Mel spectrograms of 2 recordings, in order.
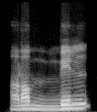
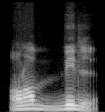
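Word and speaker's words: ربّ: এখানে যেহেতু জবর সেজন্য রটা মোটা হবে। রব্বিল, আমরা চিকন এবং মোটা হরফ পড়ারও পদ্ধতি জানি যে মোটা হরফ পড়ার সময় মুখ উপর নিচ খুলবে, পাশাপাশি আ মুখ ভর্তি হয়ে আওয়াজটা বের হবে। রব্বিল, রব্বিল, এখানে রাব্বিল পড়ার কোনো সুযোগ নেই।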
